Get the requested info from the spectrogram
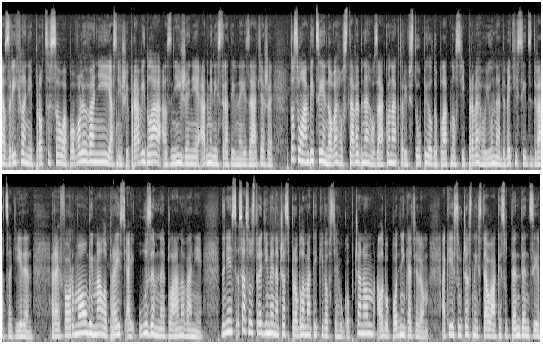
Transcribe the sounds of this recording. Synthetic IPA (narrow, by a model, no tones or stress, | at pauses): azɾiːxlɛɲɪɛpɾɔt͡sɛsɔʊapɔʋɔʎɔʋaɲiːjasɲɛjʃɪɛpɾʔaʋid̪laːʔa̰zɲiːʒɛɲɪɛʔa̰d̪minist̪ɾat̪iːʊnɛjzaːcaʒɛ | t̪ɔsuːambiːt͡siɛnɔʋɛːɦɔst̪aʋɛbnɛːɦɔzaːkɔnakt̪ɔɾiːfst̪uːpild̪ɔplat̪nɔscipr̩ʋɛːɦɔjuːnad̪ʋɛcisiːd͡zd̪ʋat͡saɟjɛd̪ɛn | ɾɛfɔɾmɔʊbimalɔpɾɛjscajuːzɛmnɛːplaːnɔʋaɲɪɛ | d̪ɲɛsːasuːst̪ɾɛɟiːmɛnat͡ʃaspɾɔblɛmat̪ikiʋɔfscaɦuɡɔpt͡ʃanɔma̰lɛbɔpɔd̪ɲikacɛʎɔ̰m | ʔa̰kiːjɛsuːt͡ʃasniːfst̪aʊaakɛːsuːt̪ɛnd̪ɛnt͡siɛ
